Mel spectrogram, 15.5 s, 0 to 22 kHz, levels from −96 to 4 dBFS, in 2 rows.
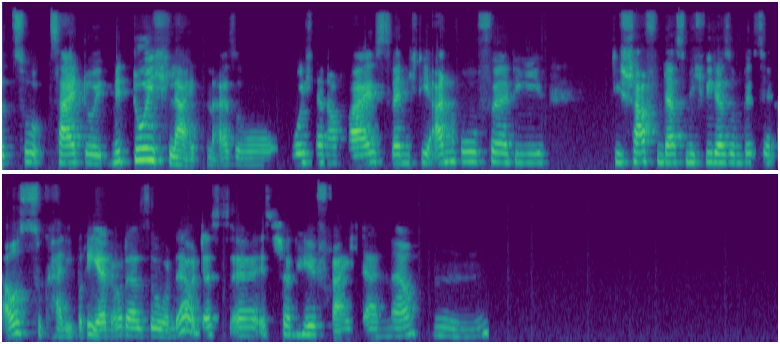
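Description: A recording of speech with no technical fault to report. Nothing in it calls for a time, a cause or a correction.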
